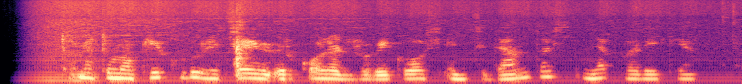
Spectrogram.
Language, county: Lithuanian, Panevėžys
